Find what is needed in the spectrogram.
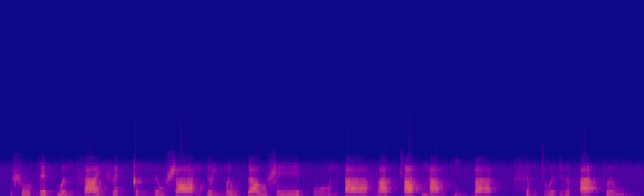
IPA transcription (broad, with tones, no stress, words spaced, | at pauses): ʂo˨˩˦t̪ɛ˦˥t̚wə˧ŋ saː˧jvɛ˦˥k̚ t̪ə˨˩ŋnə˨˩wʂaː˧ŋ ɗə˧jmə˧w ɗa˧wʂe˧˥ | wu˧˥nʔaː˨˩˨ va˦˥t̚ca˦˥t̚ŋa˧˥m ki˦˥p̚ɓa˨˩k̚ | sə˧ŋ t̪u˨˩˨ə̯ɗɨ˧ə̯ haː˦˥k̚fə˨˩˨w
